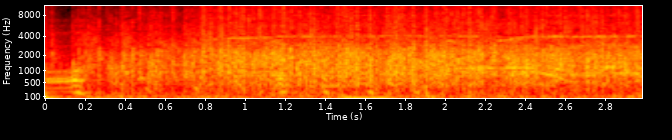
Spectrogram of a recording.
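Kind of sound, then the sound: crowd, applause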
